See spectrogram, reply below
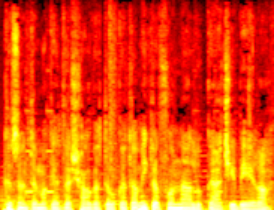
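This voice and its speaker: A man with a husky voice, presenting a radio programme from a script with touches of humour. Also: low-pitched, over loud music. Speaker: radio host. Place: radio studio. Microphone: close studio microphone.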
